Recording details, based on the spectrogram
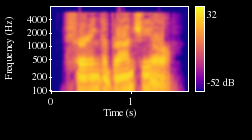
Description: Meaning of pharyngobranchial. pharyngobranchial synonyms, pronunciation, spelling and more from Free Dictionary.
Search Result for " pharyngobranchial" : The Collaborative International Dictionary of English v.0.48: Pharyngobranchial \Pha*ryn`go*bran"chi*al\, a. [Pharynx + branchial.]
